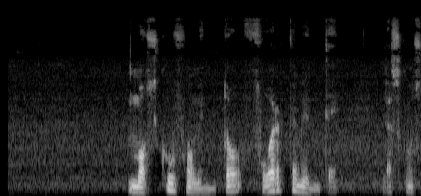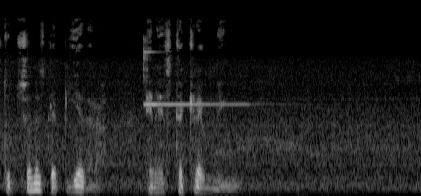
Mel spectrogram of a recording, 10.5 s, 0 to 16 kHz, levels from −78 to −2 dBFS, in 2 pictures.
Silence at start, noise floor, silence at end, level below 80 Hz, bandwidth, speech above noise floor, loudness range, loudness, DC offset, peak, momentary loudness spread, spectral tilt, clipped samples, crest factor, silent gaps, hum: 0.7 s; -52 dBFS; 1.75 s; -58 dBFS; 11.5 kHz; 25 dB; 10 LU; -28 LUFS; under 0.1%; -2 dBFS; 26 LU; -5.5 dB/octave; under 0.1%; 28 dB; none; none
